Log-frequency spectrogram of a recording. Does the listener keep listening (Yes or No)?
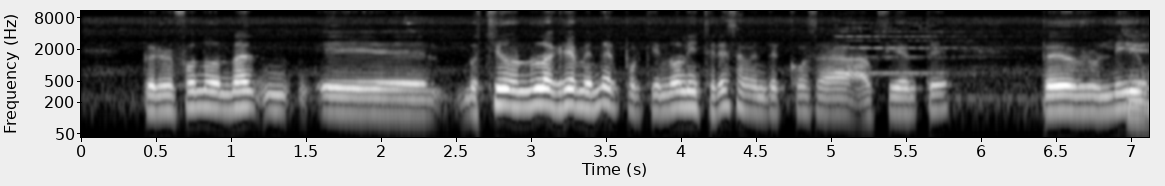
Yes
